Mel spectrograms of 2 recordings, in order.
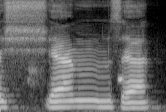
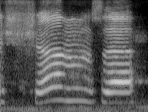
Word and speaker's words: الشمس: وترى الشمس وترى الشمس. इसमें या अलिफ लाम तीन हरफ साइलेंट है रश ठीक है وترى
